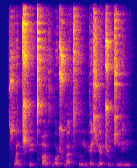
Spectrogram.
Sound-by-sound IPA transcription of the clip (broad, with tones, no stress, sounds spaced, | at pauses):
s w a˥˩ n ʈ͡ʂʰ ḛ˨˩ ɪ̯ t̪ʰ ɑ˥˧ ʊ̯ x w ɔ˥˩ ʂ w ä̰˨˩ t͡sʰ ɹ̩˧˥ m ɥ ɛ˧˥ ɕ ɥ ɛ˥˩ ʈ͡ʂ u˧˥ t͡ɕ y˧ n̪ i˥˩ ŋ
